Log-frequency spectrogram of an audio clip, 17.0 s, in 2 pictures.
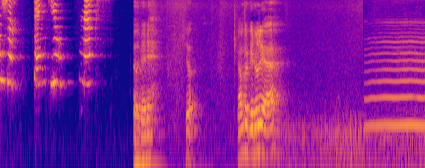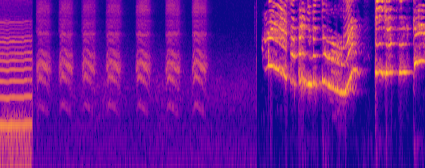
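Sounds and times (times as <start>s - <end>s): low rumble: 4.1s - 13.6s
steady buzzing tone: 5.8s - 9.2s
crow cawing: 9.2s - 12.8s
loud high-pitched voice: 13.8s - 17.0s.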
